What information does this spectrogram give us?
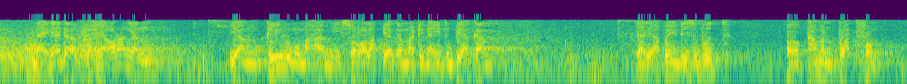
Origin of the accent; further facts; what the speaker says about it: Java, Indonesia; Saya orang Jawa, sampai kapanpun saya gak bisa kemudian berubah menjadi orang Sumatera.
